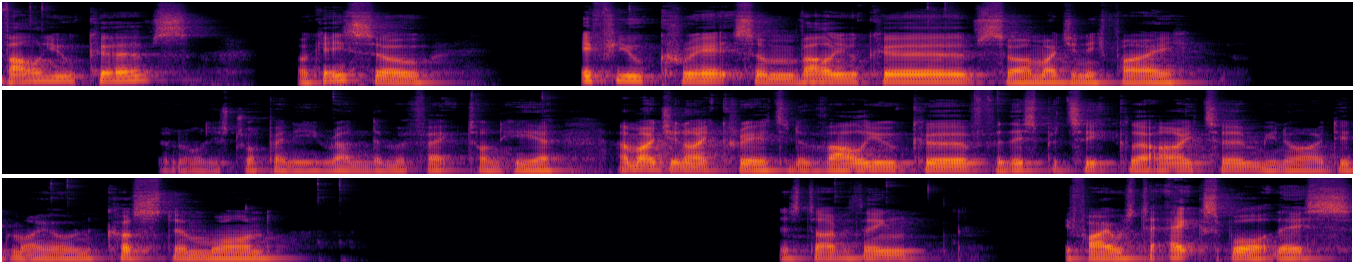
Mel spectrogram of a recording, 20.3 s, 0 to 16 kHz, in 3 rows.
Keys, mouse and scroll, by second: 0.1 click, 2.6-3.1 drag, 4.6 click, 7.3-8.4 drag, 9.1 click, 11.6 click, 13.7 click, 15.1 click, 15.9 click, 16.8 click, 17.7 click.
